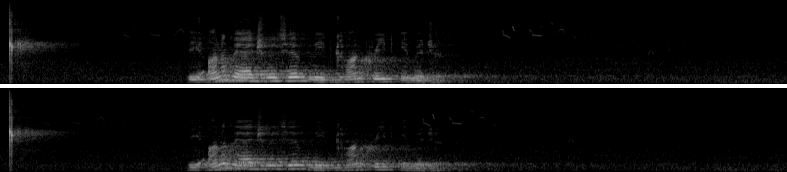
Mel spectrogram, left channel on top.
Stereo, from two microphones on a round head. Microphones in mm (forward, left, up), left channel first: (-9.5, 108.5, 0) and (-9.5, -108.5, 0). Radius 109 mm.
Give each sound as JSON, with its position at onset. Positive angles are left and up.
{"t": 0.1, "sound": "a finger snap", "side_deg": -15, "distance_m": 0.6}
{"t": 1.9, "sound": "a man speaking", "side_deg": 50, "distance_m": 2.0}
